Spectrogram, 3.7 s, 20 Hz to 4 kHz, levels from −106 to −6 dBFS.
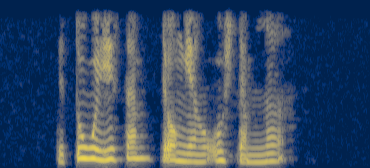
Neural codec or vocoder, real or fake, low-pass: none; real; 3.6 kHz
